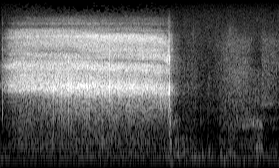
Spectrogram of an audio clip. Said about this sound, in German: Und zwar bin ich jetzt unter die Vapor gegangen. Ich bin jetzt Hipster-Raucher. Hipster-Vapor. Hipster-Vape.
